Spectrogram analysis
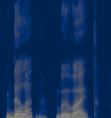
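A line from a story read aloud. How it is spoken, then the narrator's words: Good-natured chuckle. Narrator (Russian): издатель добродушно хмыкнул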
